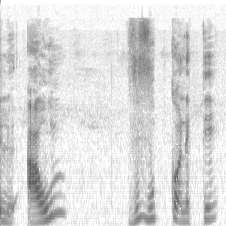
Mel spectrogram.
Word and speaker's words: Aum: C'est souvent mal prononcé. Hm hm. Parce qu'on le prononce en disant oh. Hm. Alors qu'originellement c'est aou. Ahou.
